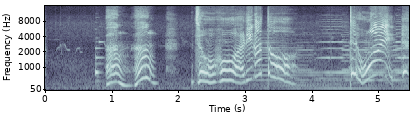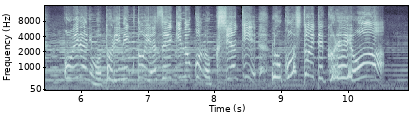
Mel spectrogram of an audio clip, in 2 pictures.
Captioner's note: gasp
